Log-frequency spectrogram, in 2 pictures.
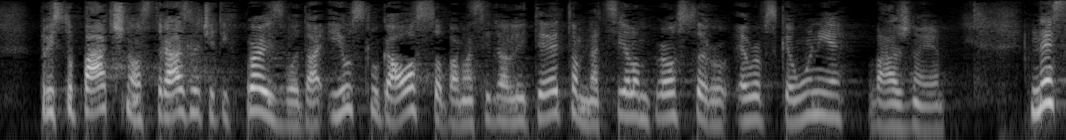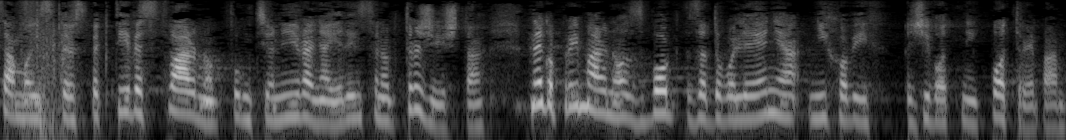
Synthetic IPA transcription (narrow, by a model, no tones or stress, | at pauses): pɾist̪upat͡ʃno̞st̪ɾaːzlit͡ʃit̪ixpɾo̞izʋo̞d̪aʔiuslˠuɡao̞so̞bamasinalit̪e̞ːt̪o̞mnat̪sijelo̞mpɾo̞ːst̪o̞ɾue̞wɾo̞pske̞uːnije̞ | ʋaːʒno̞je̞ | ne̞samo̞izpe̞ɾspe̞kt̪iːʋe̞st̪ʋaːɾno̞ɡfuŋkt̪sio̞niːɾaːɲaje̞d̪inst̪ʋe̞no̞ɡt̪r̩ʒiʃt̪ane̞ɡo̞pɾimaɾno̞zbo̞ɡzad̪o̞ʋo̞ʎe̞ːɲaɲixo̞ʋix | ʒiʋo̞t̪nixpo̞t̪ɾe̞ba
